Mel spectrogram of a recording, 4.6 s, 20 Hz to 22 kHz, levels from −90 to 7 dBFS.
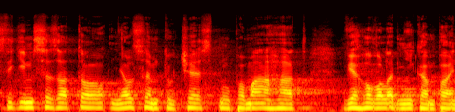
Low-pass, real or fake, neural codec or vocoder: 14.4 kHz; fake; vocoder, 44.1 kHz, 128 mel bands every 256 samples, BigVGAN v2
